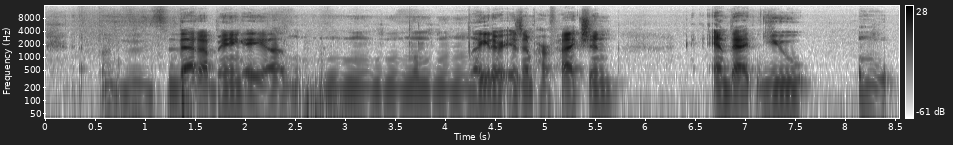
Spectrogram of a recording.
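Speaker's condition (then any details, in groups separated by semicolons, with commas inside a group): Stuttering; stutter since early childhood, present in pre-k at Edna Row Elementary, formerly used a click sound; gotten better over the years, high school freshman, theater and musicals built speaking confidence; pauses and gets stuck, easier when rehearsed or singing, still stutters on stage; prolonged sounds, blocks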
